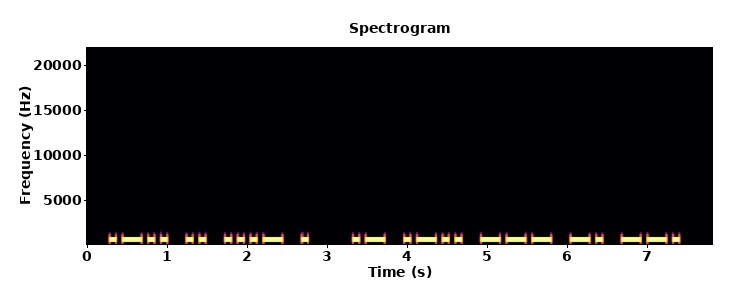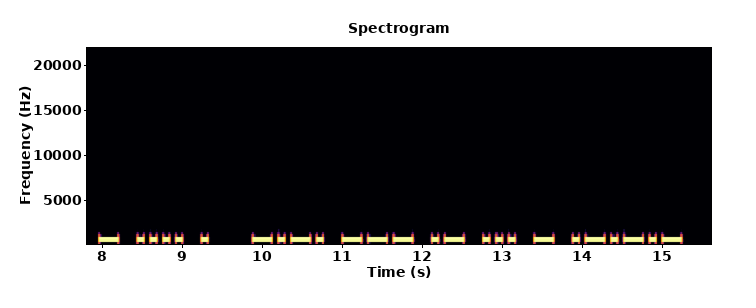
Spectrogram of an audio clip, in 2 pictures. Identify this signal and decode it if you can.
Morse code, heard as a keyed tone, about 15 wpm, 700 Hz. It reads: LIVE ALONG THE COAST.
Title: Sentences from Top 1000 Words - Review Part 4 - 15wpm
